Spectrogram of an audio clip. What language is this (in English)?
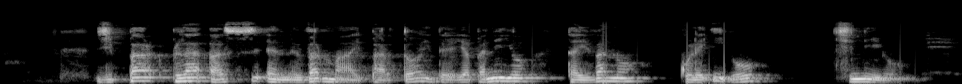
Esperanto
